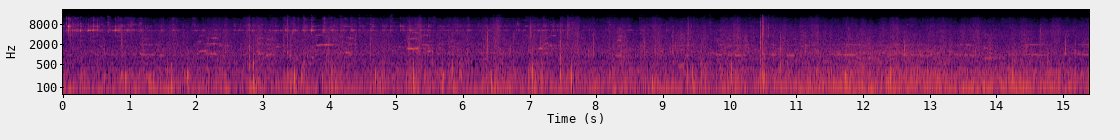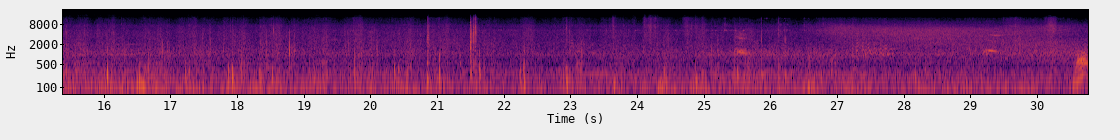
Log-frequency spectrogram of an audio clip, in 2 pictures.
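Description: Footsteps and small clicks of walking on a tarmac path, with a steady low rumble.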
